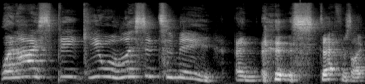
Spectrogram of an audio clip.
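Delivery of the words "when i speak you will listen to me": screeching, high-pitched. Describing how she screeches at everyone, screeching like Vickie Guerrero. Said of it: "She screeches at everyone".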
